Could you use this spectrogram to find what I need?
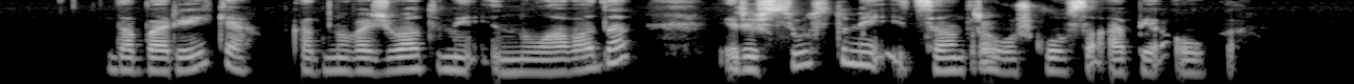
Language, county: Lithuanian, Klaipėda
